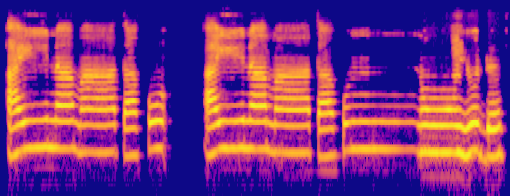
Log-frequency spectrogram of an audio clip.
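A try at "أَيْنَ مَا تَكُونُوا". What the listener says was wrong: Tapi taku punya panjang. Nu nu Jangan ragu-ragu, kaf yang pertama memang masuk ke dalam langsung ke dalam kaf yang kedua.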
